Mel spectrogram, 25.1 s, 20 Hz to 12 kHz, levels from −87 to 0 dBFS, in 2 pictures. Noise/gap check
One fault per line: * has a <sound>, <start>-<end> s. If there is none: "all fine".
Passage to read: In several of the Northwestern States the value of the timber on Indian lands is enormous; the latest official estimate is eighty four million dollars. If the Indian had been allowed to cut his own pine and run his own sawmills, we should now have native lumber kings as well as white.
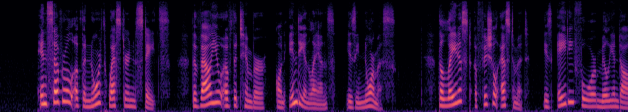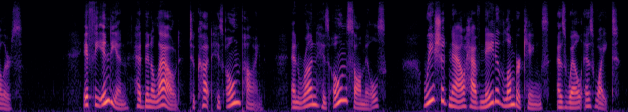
all fine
